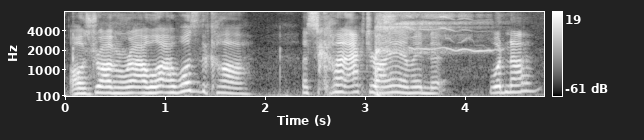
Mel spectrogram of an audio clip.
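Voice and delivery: a Cockney voice that keeps slipping; Michael Caine impression. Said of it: "This accent is all over the place".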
